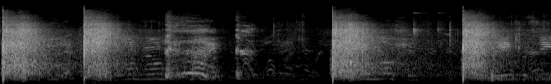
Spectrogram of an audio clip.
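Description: Four handgun shots, each a sharp crack with a short echoing tail under the range's roof, the first right at the start, then about a second in, about three seconds in and near the end.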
